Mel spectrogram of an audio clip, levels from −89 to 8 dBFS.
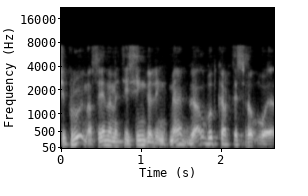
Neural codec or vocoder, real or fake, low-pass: codec, 24 kHz, 6 kbps, HILCodec; fake; 7.2 kHz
